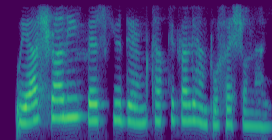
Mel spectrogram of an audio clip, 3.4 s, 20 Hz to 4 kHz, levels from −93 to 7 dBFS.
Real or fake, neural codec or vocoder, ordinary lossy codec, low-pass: fake; codec, 32 kHz, 1.9 kbps, SNAC; none; 3.6 kHz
